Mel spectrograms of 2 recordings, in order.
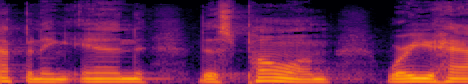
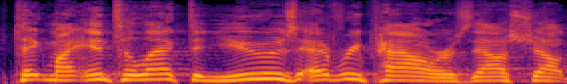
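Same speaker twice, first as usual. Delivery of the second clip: higher and louder, pressing the hymn words; fervent preaching; 7 semitones higher, 6 dB louder than usual. Acted. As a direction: preach it out, urging them to commit.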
